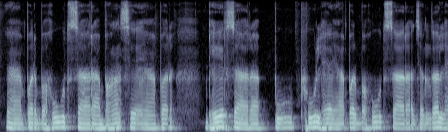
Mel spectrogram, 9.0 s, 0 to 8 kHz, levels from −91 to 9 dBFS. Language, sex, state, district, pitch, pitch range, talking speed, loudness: Hindi, male, Jharkhand, Deoghar, 105 Hz, 100-110 Hz, 125 wpm, -16 LUFS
